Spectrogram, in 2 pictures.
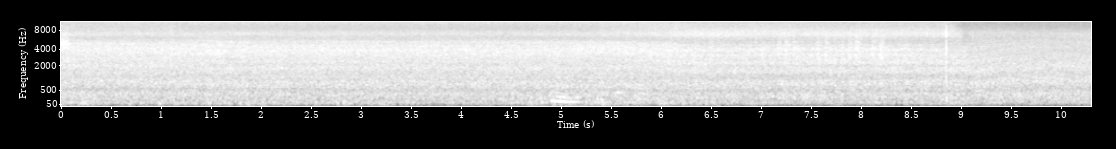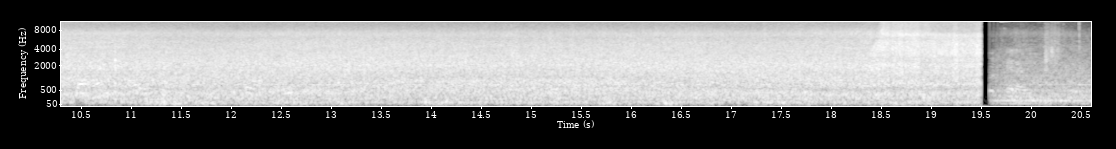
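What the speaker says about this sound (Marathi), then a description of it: "धबधबा आहे धबधबा" A dense, continuous rushing roar from a waterfall at Mahabaleshwar fills the whole clip, heard close, broad and unbroken until it cuts off near the end.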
